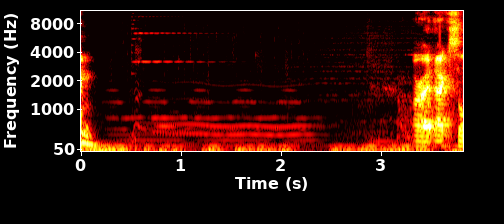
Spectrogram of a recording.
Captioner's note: gaming sounds; instrumental music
